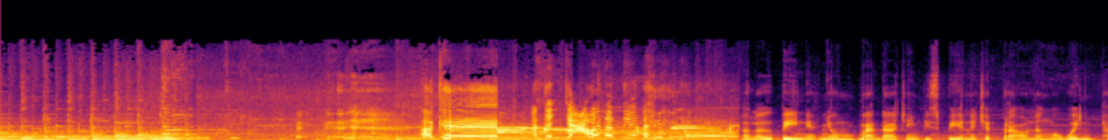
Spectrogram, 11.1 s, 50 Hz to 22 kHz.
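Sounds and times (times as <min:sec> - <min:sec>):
person speaking: 0:03.0 - 0:06.9
ice cream van jingle: 0:04.2 - 0:07.4.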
